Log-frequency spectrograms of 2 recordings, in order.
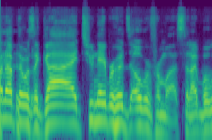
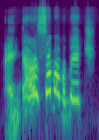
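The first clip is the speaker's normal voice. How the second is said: very high squawking parrot. Acted. Co-host's parrot repeats his favourite phrase, high squawk. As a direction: screech it like a cussing bird. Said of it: "my parent would say".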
